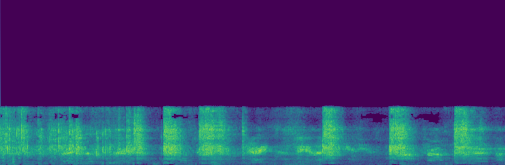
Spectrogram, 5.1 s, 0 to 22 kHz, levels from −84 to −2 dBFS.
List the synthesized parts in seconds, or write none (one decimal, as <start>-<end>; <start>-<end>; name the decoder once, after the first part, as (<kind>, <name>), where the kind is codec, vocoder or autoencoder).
0.8-1.6 (codec, SNAC); 2.0-3.6; 4.4-5.1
